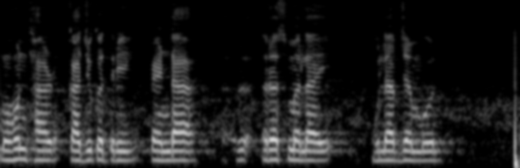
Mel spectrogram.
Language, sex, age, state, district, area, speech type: Gujarati, male, 18-30, Gujarat, Valsad, rural, spontaneous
